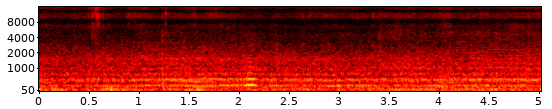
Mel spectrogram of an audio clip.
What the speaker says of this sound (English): All these flying around acting crazy are robber bees.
